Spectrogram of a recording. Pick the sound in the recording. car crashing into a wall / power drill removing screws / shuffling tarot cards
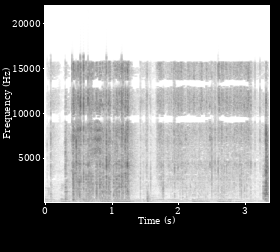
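shuffling tarot cards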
